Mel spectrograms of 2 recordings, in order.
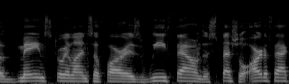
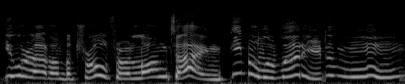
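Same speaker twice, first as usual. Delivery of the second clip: much higher character voice; 4 dB louder, slower than usual. Acted. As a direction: voice the worried hero up high. Voicing player character dialogue.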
